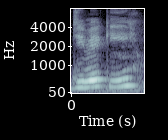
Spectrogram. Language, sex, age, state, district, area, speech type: Punjabi, female, 30-45, Punjab, Jalandhar, urban, spontaneous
